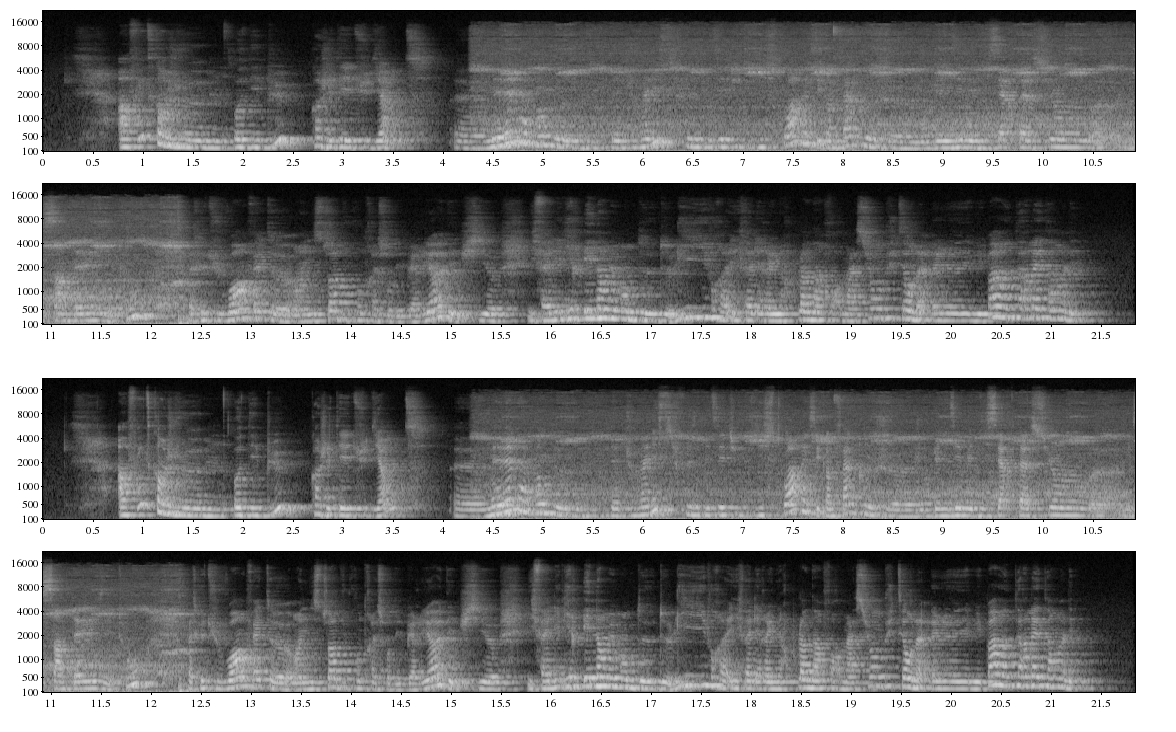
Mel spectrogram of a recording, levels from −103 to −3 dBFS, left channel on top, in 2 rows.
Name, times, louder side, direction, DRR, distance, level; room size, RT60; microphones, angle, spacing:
voice 1, 0.5-3.8 4.1-21.2, right 1 dB, 50° right, 0 dB, 0.4 m, -30 dB
sound 1, 4.3-12.3, left 1 dB, 85° left, 0.8 m, -36 dB
2.2 x 2.1 x 2.9 m, 0.86 s
head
